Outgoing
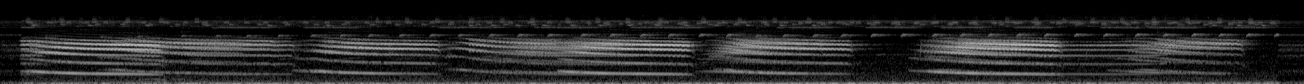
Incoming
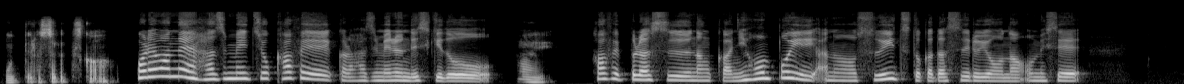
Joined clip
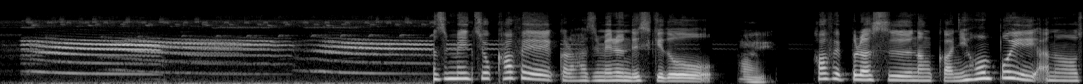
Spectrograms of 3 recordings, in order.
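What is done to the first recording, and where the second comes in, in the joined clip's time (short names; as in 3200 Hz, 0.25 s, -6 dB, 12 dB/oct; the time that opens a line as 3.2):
outgoing
4.08–4.34 echo throw 0.38 s, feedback 70%, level -11 dB
4.34 switch to incoming from 2.13 s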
